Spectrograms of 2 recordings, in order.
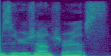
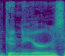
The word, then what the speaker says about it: genres: If for its genre, let's see, what are some genres? – I had a friend who used to call them Ganeers, and I was like, Ganeers. – I don't think that's how you pronounce that word.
